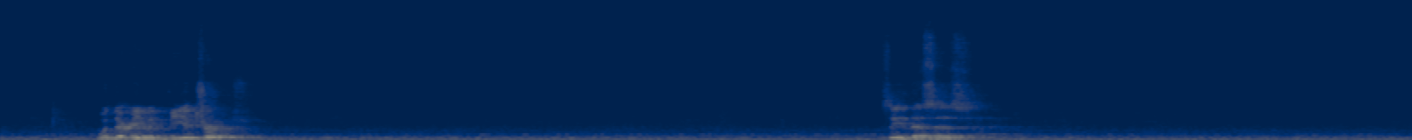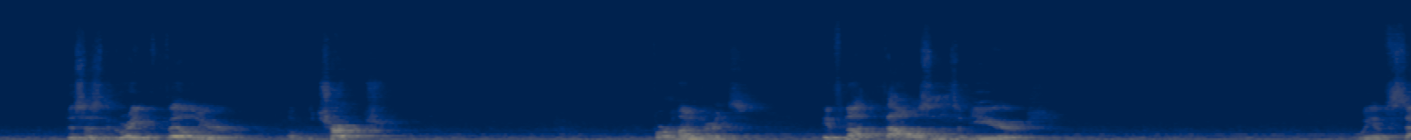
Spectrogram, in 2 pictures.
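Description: An elderly man speaks slowly and with feeling into a microphone, with long pauses, in a room with a slight echo.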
